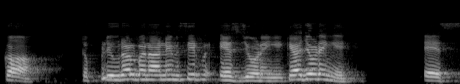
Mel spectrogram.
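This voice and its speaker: A man's voice: high voice, moderate pace. A man teaching English grammar to a class, spelling words letter by letter and quizzing students with repeated questions. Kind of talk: classroom lesson. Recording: dull lo-fi sound.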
